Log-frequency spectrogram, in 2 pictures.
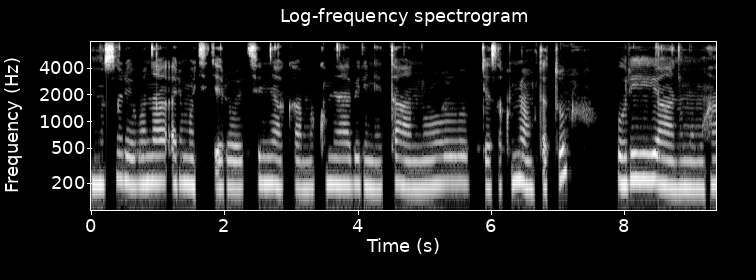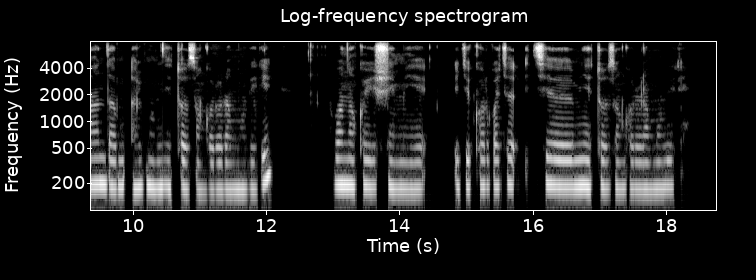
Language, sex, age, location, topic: Kinyarwanda, female, 18-24, Kigali, health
